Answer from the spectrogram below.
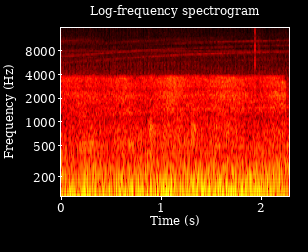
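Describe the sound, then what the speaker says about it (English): Boeing 737-600 jet engines spooling up to takeoff thrust in the PMDG flight simulator, a loud, steady broadband roar that holds evenly throughout with no talking. "Takeoff thrust set."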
